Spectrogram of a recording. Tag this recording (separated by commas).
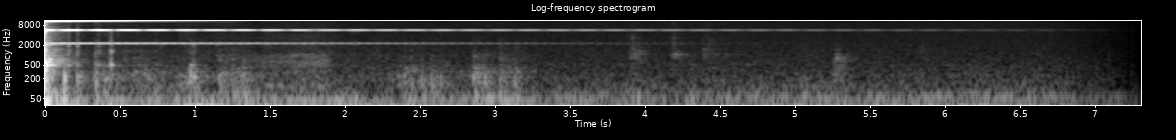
Bell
